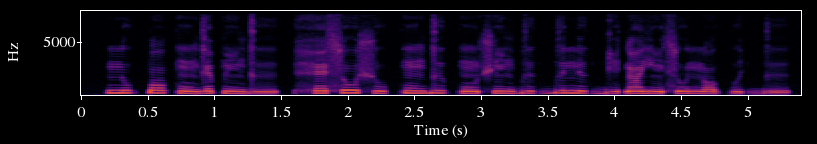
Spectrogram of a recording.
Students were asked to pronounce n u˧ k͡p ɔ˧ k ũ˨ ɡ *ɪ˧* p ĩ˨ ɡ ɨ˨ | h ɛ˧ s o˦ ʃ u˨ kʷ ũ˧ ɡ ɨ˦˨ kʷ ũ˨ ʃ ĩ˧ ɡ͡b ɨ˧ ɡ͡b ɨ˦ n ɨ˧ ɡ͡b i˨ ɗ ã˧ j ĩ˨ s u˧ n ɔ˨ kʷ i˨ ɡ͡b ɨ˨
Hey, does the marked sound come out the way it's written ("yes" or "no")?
no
